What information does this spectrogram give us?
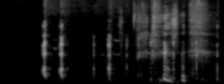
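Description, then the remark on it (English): A voice imitates sucking in air before going underwater: several sharp, quick gasping inhales in a row, then a longer strained, voiced gasp, fairly loud. “oh, you're trying to, to you're trying to go underwater”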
